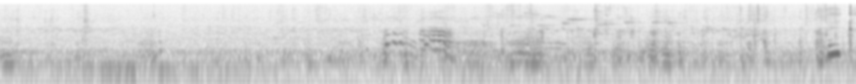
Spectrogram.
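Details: Puppies giving wavering, high-pitched whines and yelps, clustered in the middle and again near the end, among rustling and shuffling noises.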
